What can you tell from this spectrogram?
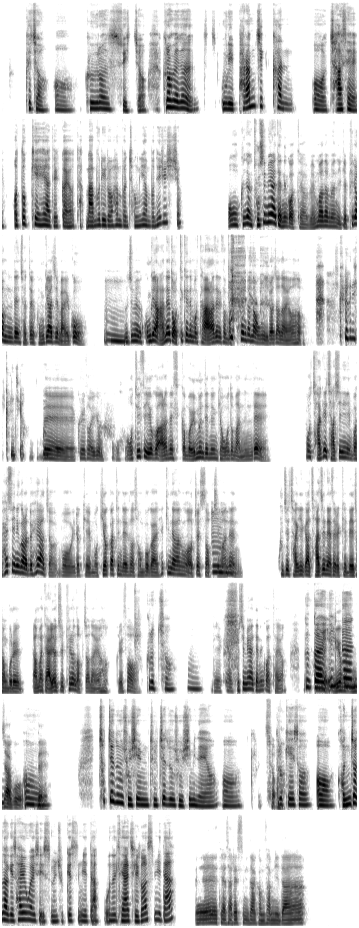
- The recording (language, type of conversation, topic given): Korean, podcast, 개인정보는 어느 정도까지 공개하는 것이 적당하다고 생각하시나요?
- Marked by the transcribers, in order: other background noise; laugh; laughing while speaking: "그러니깐요. 음"; laughing while speaking: "없잖아요"; tapping; teeth sucking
